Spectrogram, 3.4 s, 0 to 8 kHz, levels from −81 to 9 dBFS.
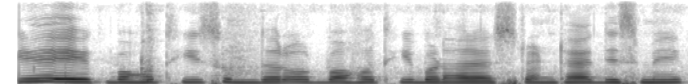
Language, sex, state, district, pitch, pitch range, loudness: Hindi, female, Punjab, Pathankot, 230 Hz, 225-240 Hz, -17 LUFS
